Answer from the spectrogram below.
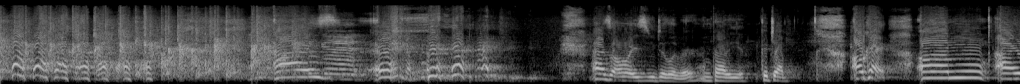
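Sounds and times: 
laughter: 0.0s - 1.7s, 3.7s - 5.4s
round of applause: 0.0s - 3.2s
speech: 0.6s - 1.8s, 5.9s - 10.1s.

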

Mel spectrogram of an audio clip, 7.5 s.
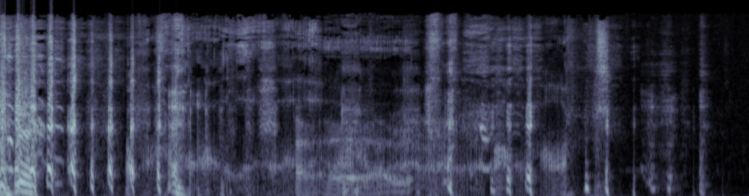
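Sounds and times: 
laughter: 0.0s - 7.2s
person burping: 1.3s - 5.9s.

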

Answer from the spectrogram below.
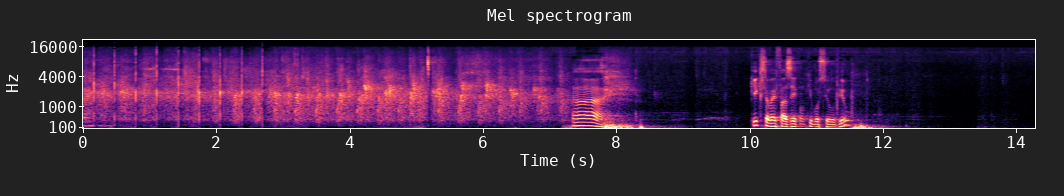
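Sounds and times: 
audience applause: 0.0s - 8.5s
speech: 7.3s - 8.1s, 10.0s - 11.8s.

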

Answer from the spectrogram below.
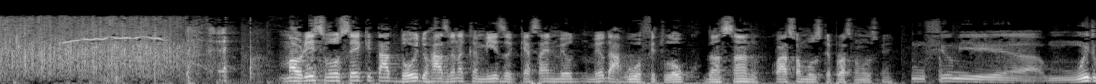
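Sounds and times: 
applause for a performer: 0.0s - 2.7s
high sustained whistle: 0.5s - 1.9s
speech: 2.2s - 10.9s.

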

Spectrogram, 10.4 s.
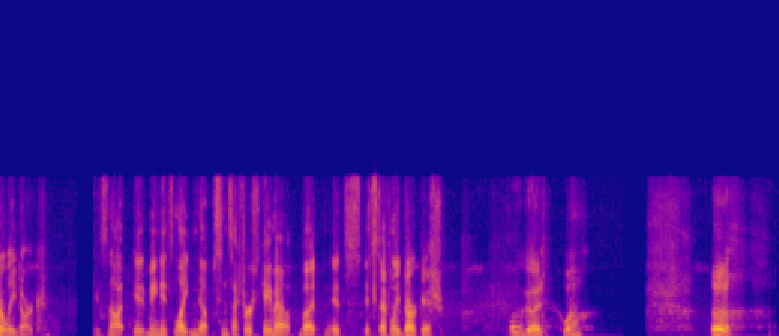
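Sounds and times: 
speech: 0.0s - 0.6s, 1.2s - 6.0s, 6.8s - 7.8s, 9.5s - 9.9s
person yawning: 9.5s - 10.0s.

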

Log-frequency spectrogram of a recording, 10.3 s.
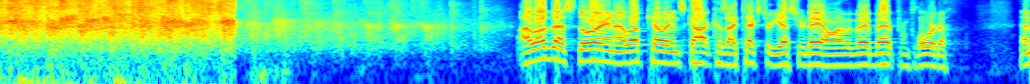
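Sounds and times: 
audience applause: 0.0s - 5.1s
speech: 5.2s - 9.6s.

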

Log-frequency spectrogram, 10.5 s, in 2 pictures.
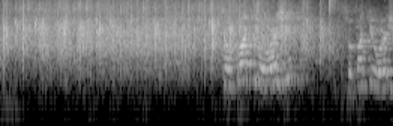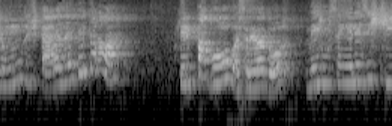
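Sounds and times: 
audience clapping: 0.0s - 4.6s
speech: 3.0s - 4.0s, 4.6s - 6.9s, 7.6s - 10.4s.

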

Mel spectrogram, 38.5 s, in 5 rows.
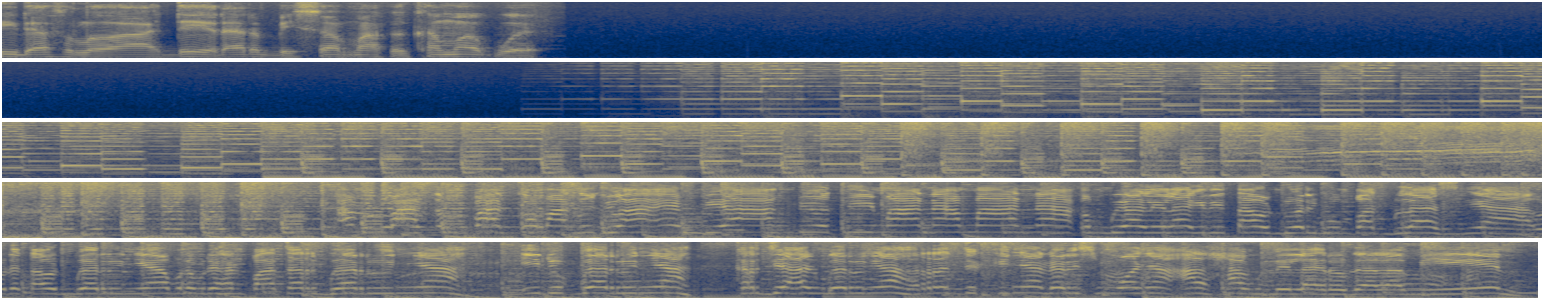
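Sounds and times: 
speech: 0.0s - 2.8s, 37.2s - 38.4s
dangdut song playing: 10.3s - 38.4s.

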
